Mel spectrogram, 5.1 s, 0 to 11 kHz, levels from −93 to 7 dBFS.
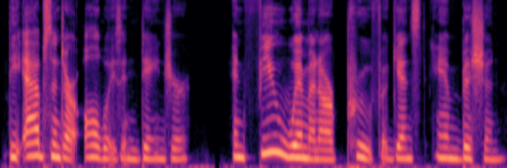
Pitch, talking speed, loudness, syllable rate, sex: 215 Hz, 155 wpm, -19 LUFS, 5.0 syllables/s, female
